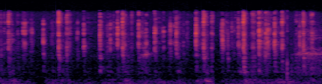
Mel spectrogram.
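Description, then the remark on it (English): Rapid, uneven clacking of keys on a computer keyboard as someone chats in an online chat room, a steady stream of crisp taps with brief pauses, fairly quiet and with no voices. “I can hear you punching the keys.”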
